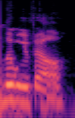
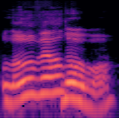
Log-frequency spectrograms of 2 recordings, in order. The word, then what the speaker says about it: Louisville: but it's at the G house in um Louisville Louisville Louisville Louisville sorry I'm I'm from New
